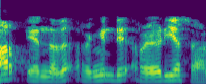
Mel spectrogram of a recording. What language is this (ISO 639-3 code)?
mal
